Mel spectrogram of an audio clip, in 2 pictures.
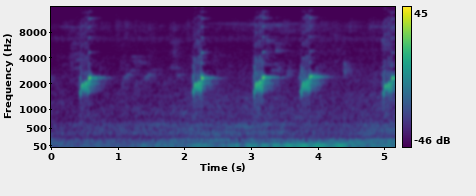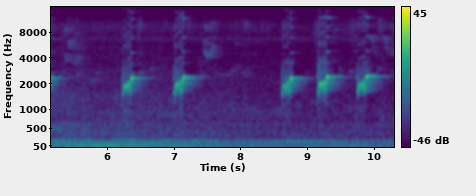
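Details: Sooty-headed bulbul, kept bird, giving a series of short rising whistled calls roughly every second, about a dozen in ten seconds, over a steady low rumbling hum.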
